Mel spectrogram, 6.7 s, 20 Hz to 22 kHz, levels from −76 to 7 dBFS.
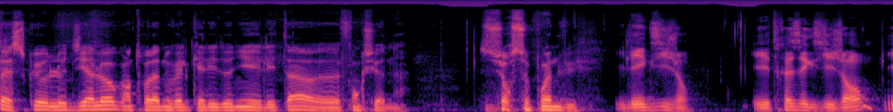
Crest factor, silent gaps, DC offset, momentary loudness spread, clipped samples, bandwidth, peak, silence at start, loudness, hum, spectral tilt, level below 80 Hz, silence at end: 16 dB; none; under 0.1%; 16 LU; under 0.1%; over 20 kHz; 0 dBFS; 0 s; -18 LUFS; none; -5.5 dB/octave; -48 dBFS; 0 s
